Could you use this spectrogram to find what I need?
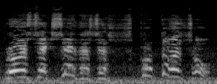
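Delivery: high-pitched shouted warning; angry threat. Real, not acted. Grandfather warning the youth off, high angry threat.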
